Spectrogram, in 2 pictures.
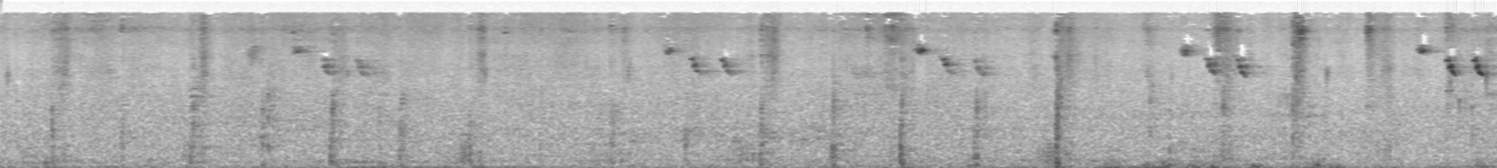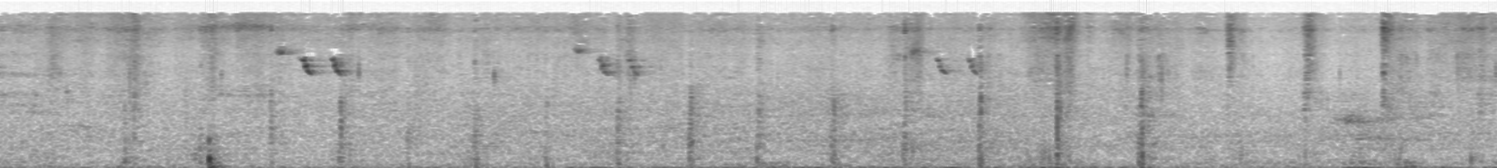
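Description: A small songbird calling over and over, each call two or three short high chirps, repeated every second or two. Under it run a steady low rumble and light footsteps on stone steps.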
